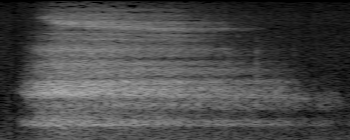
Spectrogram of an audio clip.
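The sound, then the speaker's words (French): Slow breath in through the nose followed by a gentle exhale in a calm evening meditation: one soft, continuous breathy sound that swells quickly and then fades away gradually over about two seconds, heard alone. “prenez une lente et courageuse inspiration par le nez et laissez l'expiration douce emporter tout doute dans la nuit tranquille.”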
